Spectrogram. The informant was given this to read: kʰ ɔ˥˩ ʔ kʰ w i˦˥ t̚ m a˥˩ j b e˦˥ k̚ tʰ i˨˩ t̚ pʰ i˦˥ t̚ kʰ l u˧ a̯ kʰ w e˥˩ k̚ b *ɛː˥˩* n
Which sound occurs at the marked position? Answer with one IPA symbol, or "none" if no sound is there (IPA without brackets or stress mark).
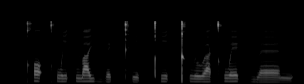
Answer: ɛː˥˩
